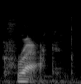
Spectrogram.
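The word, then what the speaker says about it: craic: go do something else so you know it's pronounced crack the Irish love crack okay a great dinner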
